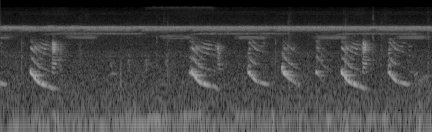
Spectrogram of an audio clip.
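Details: Chorus of frogs in a well at San Pedro Nonualco: descending whistle notes each closed by a quick tick, about six calls in quick succession, under a continuous high-pitched buzzing of insects.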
